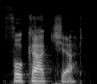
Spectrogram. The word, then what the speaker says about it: focaccia: So it's focaccia. – Yeah, absolutely. A double C in the I is a sound.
